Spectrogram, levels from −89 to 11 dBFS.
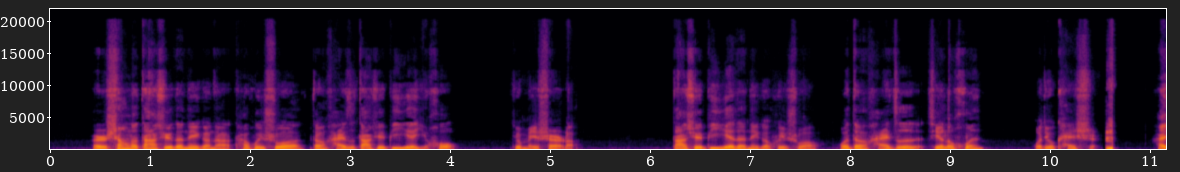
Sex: male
